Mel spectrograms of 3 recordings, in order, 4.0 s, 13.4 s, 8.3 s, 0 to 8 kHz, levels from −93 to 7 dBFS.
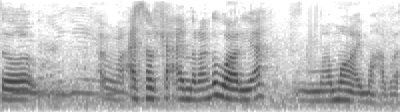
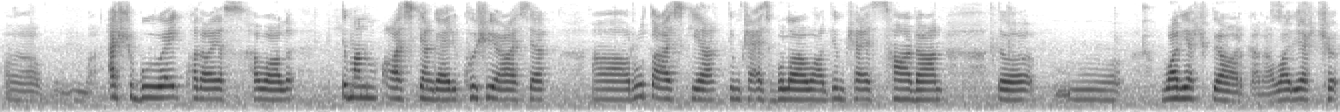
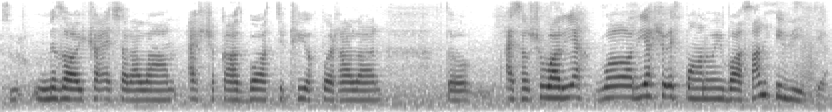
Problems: background sounds at intervals, background conversations at intervals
